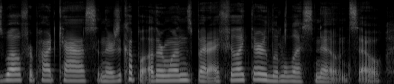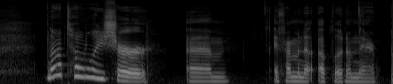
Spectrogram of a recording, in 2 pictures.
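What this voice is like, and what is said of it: Scratchy, groggy, congested nasal voice. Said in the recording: “my voice is a little scratchier and a little groggier than normal ... I wasn't so congested, so like nasally”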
